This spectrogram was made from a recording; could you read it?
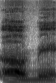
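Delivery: talking through laughter. Reacting to crate challenge news, laughing while talking. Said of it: "I'm sorry for laughing".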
